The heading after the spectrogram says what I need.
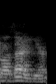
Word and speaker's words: Battaglia: aquí a mi lado se escribe Sí bataglia pero en fin en italiano se pronuncia batalla no e y el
